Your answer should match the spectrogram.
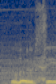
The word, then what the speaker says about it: Luzie: So we call her Lucy. Yeah, because our puppy, the new puppy, we call Lucy. So we spell it Luzie.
